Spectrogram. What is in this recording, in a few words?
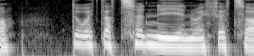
"tynnu", Welsh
